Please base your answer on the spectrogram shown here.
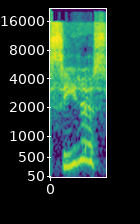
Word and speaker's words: Cetus: Is it Cetus, Barry? Is that how you pronounce that? Yeah, for the whale, like whale.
